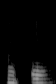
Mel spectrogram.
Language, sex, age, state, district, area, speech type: Assamese, male, 45-60, Assam, Dhemaji, rural, conversation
